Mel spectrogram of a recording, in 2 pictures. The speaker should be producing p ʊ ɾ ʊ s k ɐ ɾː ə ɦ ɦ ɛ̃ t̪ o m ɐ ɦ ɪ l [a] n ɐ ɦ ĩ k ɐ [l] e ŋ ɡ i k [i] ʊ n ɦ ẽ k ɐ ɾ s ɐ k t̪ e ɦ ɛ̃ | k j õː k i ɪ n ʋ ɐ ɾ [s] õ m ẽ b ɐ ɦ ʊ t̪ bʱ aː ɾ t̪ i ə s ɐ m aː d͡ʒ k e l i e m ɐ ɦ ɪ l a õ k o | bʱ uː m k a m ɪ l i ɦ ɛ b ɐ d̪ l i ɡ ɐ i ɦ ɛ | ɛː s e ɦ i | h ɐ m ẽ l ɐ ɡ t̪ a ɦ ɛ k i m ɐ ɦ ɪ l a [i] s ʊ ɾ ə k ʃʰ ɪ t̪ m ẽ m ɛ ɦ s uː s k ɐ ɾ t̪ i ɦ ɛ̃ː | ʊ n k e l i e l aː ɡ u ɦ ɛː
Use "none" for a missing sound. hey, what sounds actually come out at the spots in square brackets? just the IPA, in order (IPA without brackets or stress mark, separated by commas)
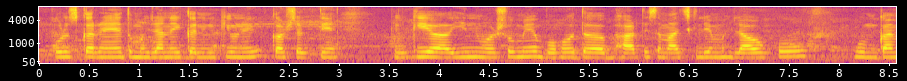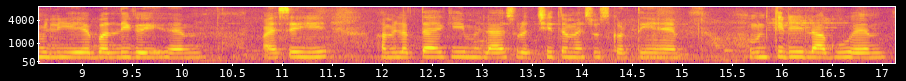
a, ɾ, i, ʃ, e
